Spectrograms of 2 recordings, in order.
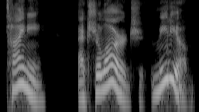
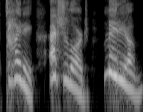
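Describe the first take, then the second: First: It is said calmly and quietly. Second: It is screamed very loudly.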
